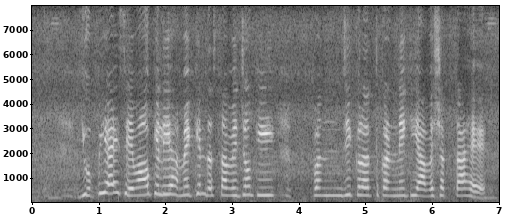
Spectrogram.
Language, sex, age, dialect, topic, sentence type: Hindi, female, 18-24, Marwari Dhudhari, banking, question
